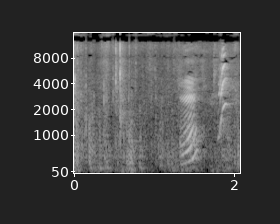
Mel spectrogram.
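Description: Faint rustling of tissue paper as a present is pulled from a gift bag, then a short, high, rising yelp about one and a half seconds in, followed by a second brief rising squeak.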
